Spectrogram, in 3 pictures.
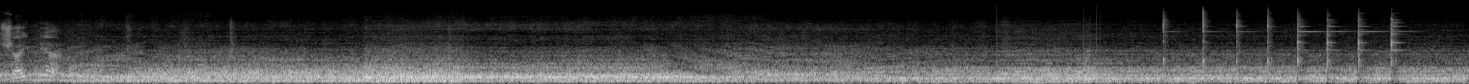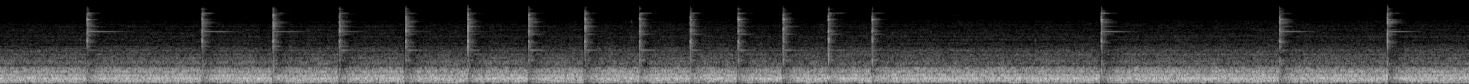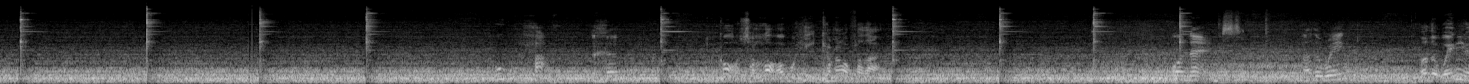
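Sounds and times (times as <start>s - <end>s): low rushing noise: 0.0s - 44.0s
hammer striking steel on anvil: 11.6s - 14.2s, 15.5s - 16.0s, 16.7s - 23.6s, 25.7s - 26.0s, 27.4s - 27.8s, 28.6s - 28.9s, 29.6s - 29.9s, 30.8s - 31.1s, 31.9s - 32.2s, 33.0s - 33.3s, 36.0s - 36.4s, 38.3s - 38.6s, 39.3s - 39.6s, 40.3s - 40.6s.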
